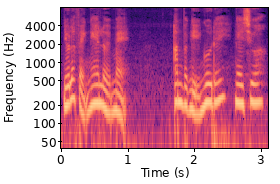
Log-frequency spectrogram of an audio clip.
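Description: A woman's voice: mid-range voice, fast talker, dark tone, lightly acted. A woman voicing a caring older mother who scolds her daughter fondly on the phone.

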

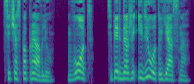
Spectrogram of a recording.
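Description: Woman reading as a shouty bossy tv producer lady, loud and high, barks orders. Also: unhurried, no echo, studio quality, close to an everyday voice. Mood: bossy, snapping. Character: bossy irritable female TV producer. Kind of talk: audiobook reading.

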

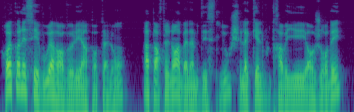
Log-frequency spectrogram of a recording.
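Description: A man's voice: on the low side, lively intonation, fairly quick, natural voice. A man voicing a stern, officious court president who questions the accused. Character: stern, nervous older male court president.

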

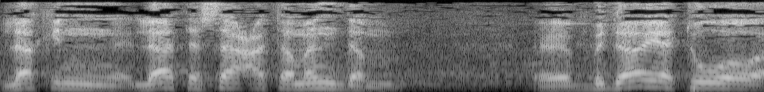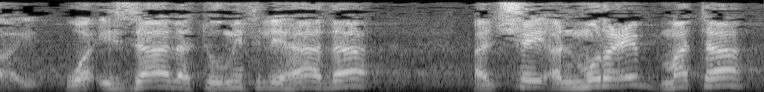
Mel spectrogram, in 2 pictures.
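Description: A man teaching a religious lesson as a sheikh, telling stories and urging his listeners with animated exhortations. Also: a little high, a little slow, long pauses. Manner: animated storytelling with urgent exhortations. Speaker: sheikh teaching a hadith book. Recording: dull lo-fi recording, faint hiss.

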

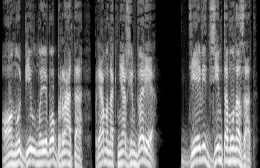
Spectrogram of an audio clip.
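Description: A man voicing a furious Viking warrior who shouts hysterically, in an audiobook reading. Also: mid-range voice, lively intonation, unhurried, breathy edge, no echo, studio quality, voice pushed up. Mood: furious shouting.

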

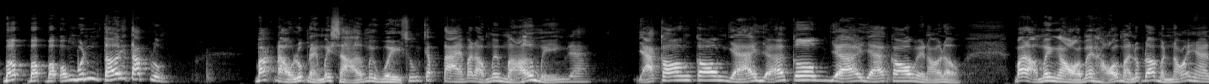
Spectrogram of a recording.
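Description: A man with a Southern Vietnamese accent narrating a spooky tale as if chatting with friends. His voice sits a little high and he fills his talk with casual asides to the listeners. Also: slightly rough. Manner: chatty, addresses listeners, lots of fillers. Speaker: ghost story narrator. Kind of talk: casual spoken storytelling.

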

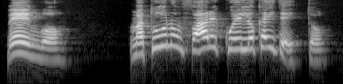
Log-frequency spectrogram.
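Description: A woman's voice: high voice, very animated, takes it slowly, a bit bright, voice pushed up, heavily acted. A woman reading aloud voicing a sulky, frightened shepherd boy who answers in curt outbursts.

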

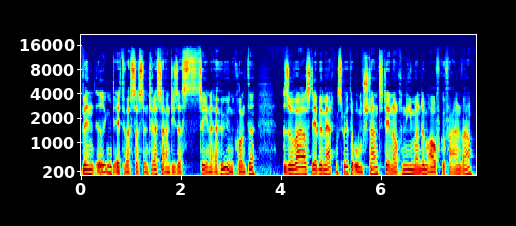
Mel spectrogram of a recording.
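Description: A man reading a classic novel aloud as narrator, in a measured, clear storytelling manner. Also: mid-range voice. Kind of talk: scripted literary reading.

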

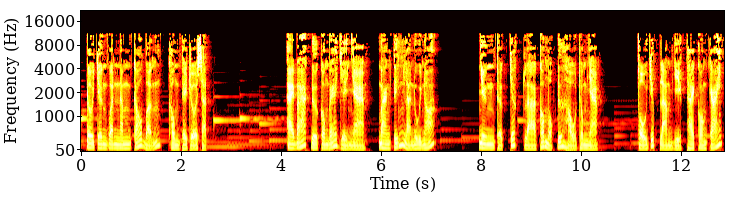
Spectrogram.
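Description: A man narrating a story in an expressive, dramatic storytelling manner. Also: on the low side. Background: faint background music.

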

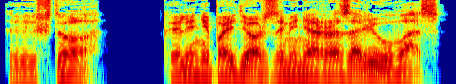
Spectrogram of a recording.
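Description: A rich, arrogant old factory owner from a storybook, imperious and quick to raise his voice, as a man reads him. The voice is low and dry. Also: slightly rough, dry recording, exaggerated voice. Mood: angry, threatening. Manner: imperious, bursts into shouting. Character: rich, arrogant older male factory owner, hot-tempered.

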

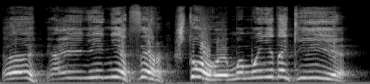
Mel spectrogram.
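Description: A man's voice: extremely high pitch, lively intonation, slow pace, voice pushed up, full character voice. A man voicing a frightened male leader of a band of thieves, stammering and pleading. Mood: whining.

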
